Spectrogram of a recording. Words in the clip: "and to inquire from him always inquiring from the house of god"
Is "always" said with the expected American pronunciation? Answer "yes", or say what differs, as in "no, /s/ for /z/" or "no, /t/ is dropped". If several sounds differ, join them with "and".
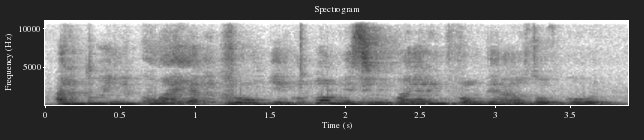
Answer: no, /s/ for /z/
